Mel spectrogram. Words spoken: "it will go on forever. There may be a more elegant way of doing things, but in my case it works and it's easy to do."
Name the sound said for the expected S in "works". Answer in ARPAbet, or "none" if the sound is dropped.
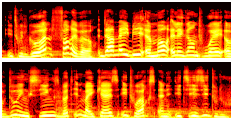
S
